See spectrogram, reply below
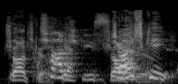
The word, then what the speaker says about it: tchotchke: Maggie Haberman, great reporter for the New York Times, has talked about how do you say that word? Tchotchke? – Tchotchke defense.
